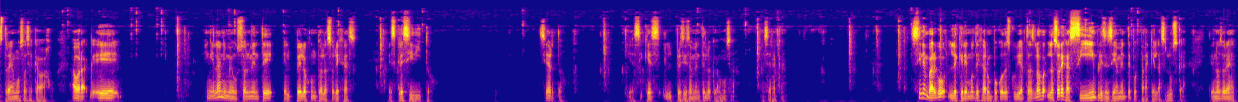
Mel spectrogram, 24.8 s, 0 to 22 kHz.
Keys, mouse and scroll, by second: 2.2 click, 3.6 click, 4.1 click, 4.5 Tab, 5.5 click, 6.6-7.9 drag, 8.0 click, 8.7 shift+middle click, 9.4-11.6 shift+drag, 12.5-13.6 middle drag, 13.9 scroll up 1, 14.9-16.1 drag, 16.2-17.6 shift+middle drag, 18.1 shift+middle click, 18.9 shift+Tab, 19.2 middle click, 19.7 Tab, 20.1 middle click, 21.5-22.9 drag, 23.6-24.7 right drag, 23.9-24.7 drag.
